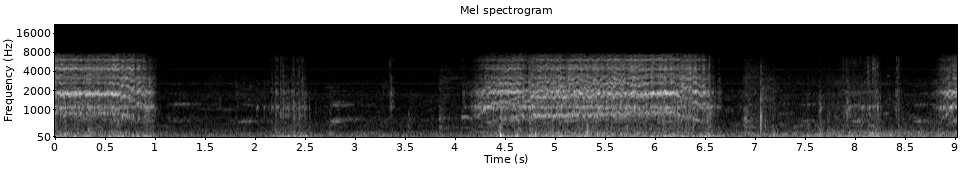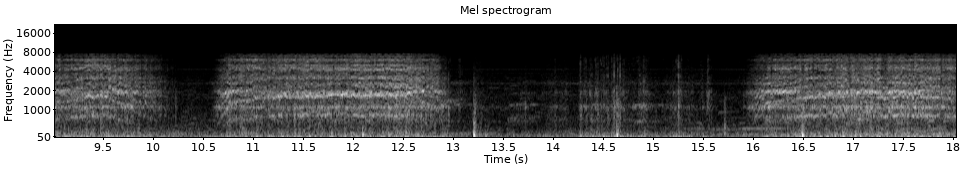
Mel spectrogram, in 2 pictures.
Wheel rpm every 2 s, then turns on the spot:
140, 10, 160, 60, 60, 140, 80, 20, 170.
6-10 12-14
